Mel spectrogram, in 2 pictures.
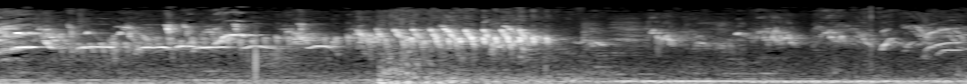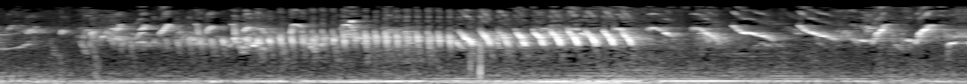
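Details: Belgian canaries in a breeder's aviary chatter together in quick, high, twittering trills and chirps, with a steady low hum underneath.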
